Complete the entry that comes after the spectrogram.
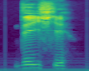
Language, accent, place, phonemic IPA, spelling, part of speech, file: French, France, Lyon, /de.i.fje/, déifier, verb, LL-Q150 (fra)-déifier.wav
- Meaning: to deify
